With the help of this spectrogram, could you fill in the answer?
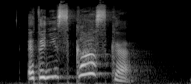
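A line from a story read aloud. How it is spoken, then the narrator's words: Exclaimed. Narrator (Russian): воскликнула она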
